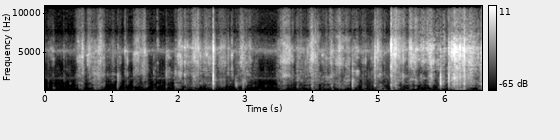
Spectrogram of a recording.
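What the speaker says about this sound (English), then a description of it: "I'm just really crinkling this up" A paper craft tag being crinkled and crumpled by hand, giving a run of close, irregular crackling and rustling bursts that grow louder toward the end, with no talk.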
